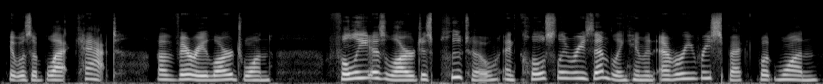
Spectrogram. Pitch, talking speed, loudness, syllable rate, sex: 230 Hz, 155 wpm, -17 LUFS, 5.2 syllables/s, female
